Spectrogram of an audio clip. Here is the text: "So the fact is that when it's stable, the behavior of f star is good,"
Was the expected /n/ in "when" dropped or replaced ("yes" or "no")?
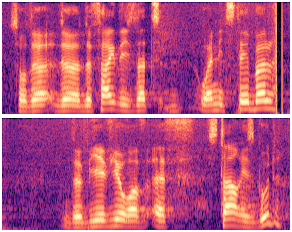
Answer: no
